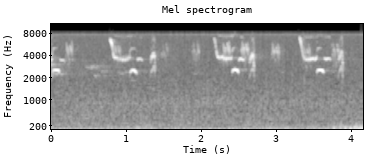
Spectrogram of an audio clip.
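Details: Banded gray catbird rehearsing song while imitating other birds; clear high squeaky phrases, each a sharp upsweep, a wavering note and a lower chirp, repeated three times roughly every 1.3 seconds over faint background hiss.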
